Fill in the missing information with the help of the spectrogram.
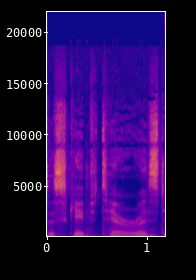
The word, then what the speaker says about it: EscapedTerrorist: My name is Escaped Terrorist, and I'm seeking verification on Reddit's Gone Wild Audio.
